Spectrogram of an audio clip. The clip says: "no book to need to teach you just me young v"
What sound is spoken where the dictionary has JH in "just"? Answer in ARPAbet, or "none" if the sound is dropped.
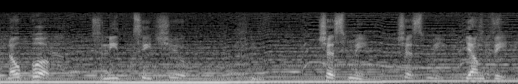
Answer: CH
